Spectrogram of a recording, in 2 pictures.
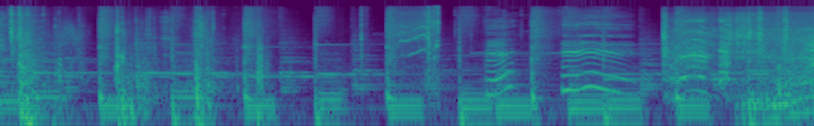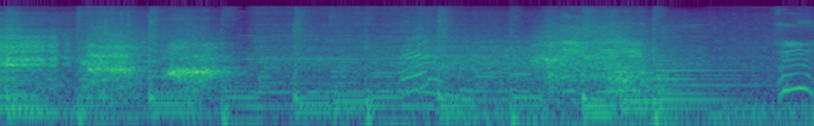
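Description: Upbeat cartoon music with a steady beat and quick pitched sound effects. About halfway through, a noisier layer of cartoon car and traffic sounds comes in over the music, along with wordless cartoon voices.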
